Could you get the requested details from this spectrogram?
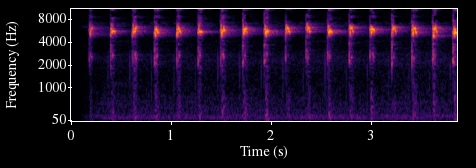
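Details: Caged lovebird giving 'ngetik' typing-style calls, used as a lure for lazy lovebirds to sing: sharp high ticks repeated evenly about four times a second, steady and clean, no other sounds.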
